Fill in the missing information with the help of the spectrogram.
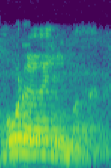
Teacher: Observem que a letra M não está imediatamente ao lado da letra A, mas muitos brasileiros pronunciam Roraima, por conta dessa proximidade nasalizando A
